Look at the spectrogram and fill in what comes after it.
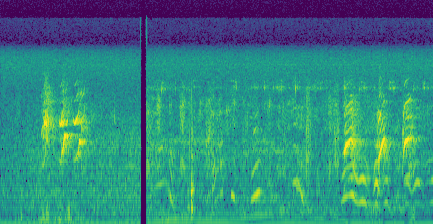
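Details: Pomeranians greeting their owner in a happy reunion after she returns from vacation; high whining whimpers and short yips with curving pitch, several overlapping, between bursts of human voices.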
